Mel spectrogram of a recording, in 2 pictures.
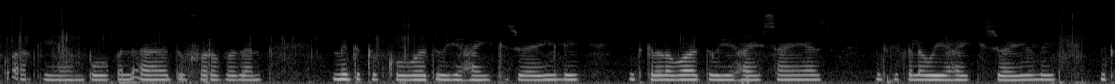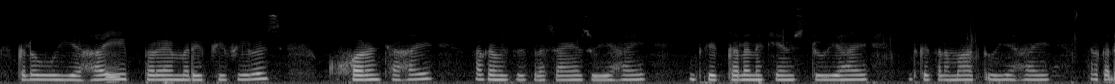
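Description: At 1.21 s and again at 14.65 s the speech is interrupted by a tiny blip, each about 16 ms long. That's damaged data in a compressed stream: a few corrupt bytes throw the decoder off, so it garbles those frames and loses sync before recovering.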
